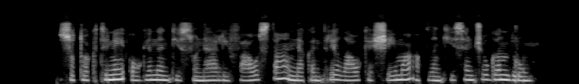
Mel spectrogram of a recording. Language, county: Lithuanian, Alytus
